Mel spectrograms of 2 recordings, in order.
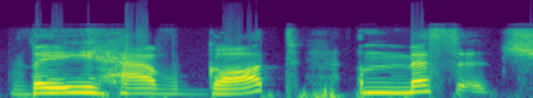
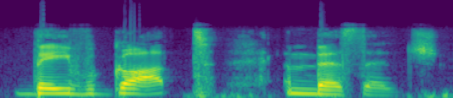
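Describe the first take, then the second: First: They and have are said as two full words. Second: They and have merge into one short syllable. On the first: "instead of saying they have got because it's too long" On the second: "you can contract the they and have. It will become they've"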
